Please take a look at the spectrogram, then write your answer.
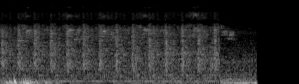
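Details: Renault D4F 1.2 petrol engine idling: a sharp, regular knock, about seven a second, over the low hum. Oil was found below minimum; after topping up, the noise continued and the oil light flickered occasionally above 2000 rpm.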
